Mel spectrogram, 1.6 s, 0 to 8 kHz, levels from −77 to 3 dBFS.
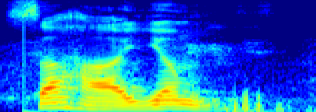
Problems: background conversations at intervals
